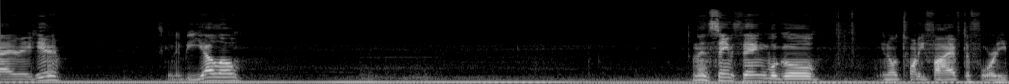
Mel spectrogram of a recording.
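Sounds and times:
engine humming at idle: 0.0 - 10.0.

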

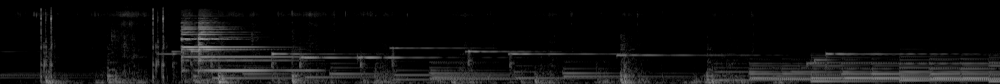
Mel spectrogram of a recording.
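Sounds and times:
soft background music: 0.0 - 10.0
bright bell chime: 1.8 - 4.6.

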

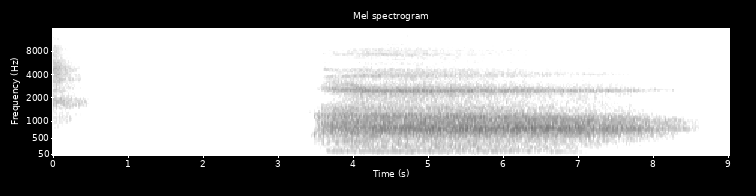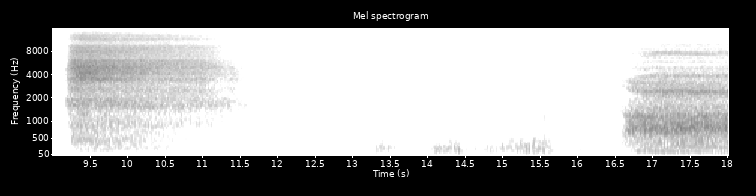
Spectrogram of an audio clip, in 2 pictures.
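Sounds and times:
man breathing deeply: 0.0 - 0.4, 3.5 - 8.4, 9.2 - 11.6, 16.6 - 18.0.

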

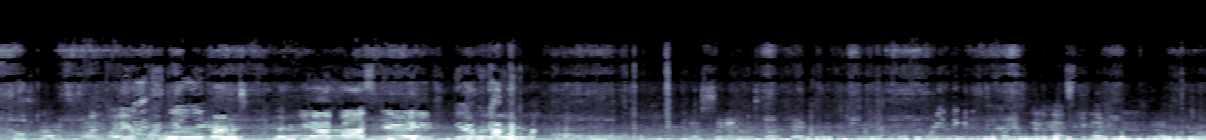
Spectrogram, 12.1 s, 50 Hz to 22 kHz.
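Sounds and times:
faint voices talking: 0.0 - 12.0
wind rumbling on microphone: 0.0 - 12.0.

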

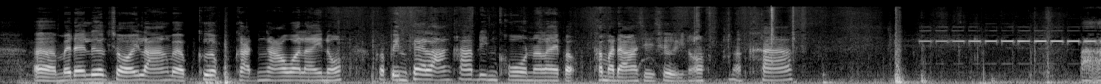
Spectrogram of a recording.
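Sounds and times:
high-pitched electronic warning tone: 9.2 - 11.0.

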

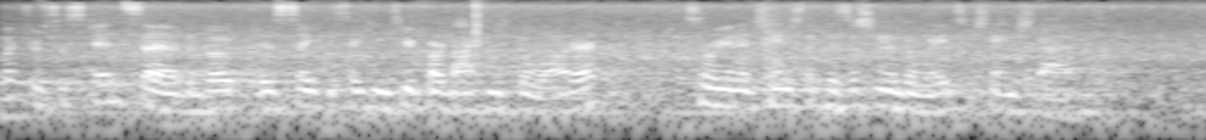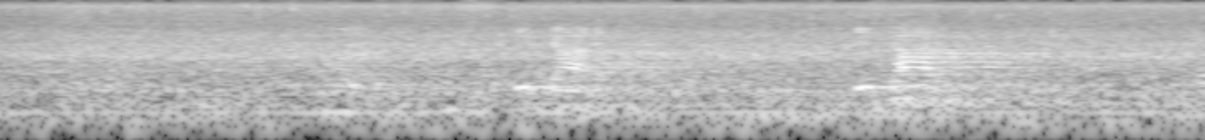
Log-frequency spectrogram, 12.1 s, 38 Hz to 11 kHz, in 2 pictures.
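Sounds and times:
pool hall hiss: 0.0 - 12.0.

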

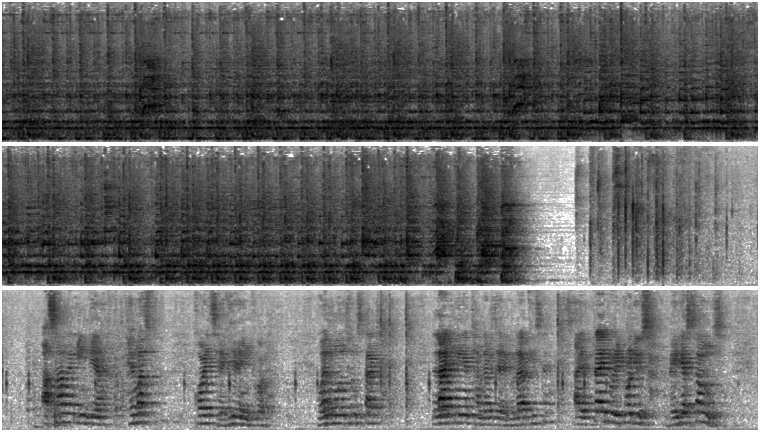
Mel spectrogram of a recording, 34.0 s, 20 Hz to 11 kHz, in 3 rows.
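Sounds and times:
barrel drum fast rhythm: 0.0 - 19.2.

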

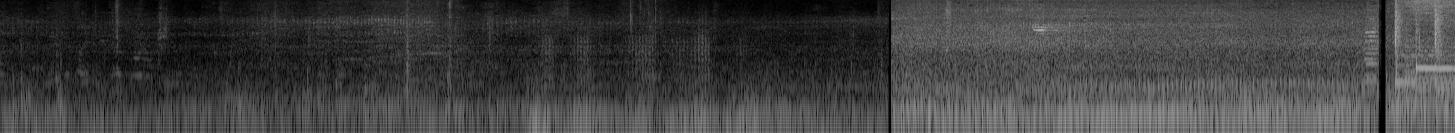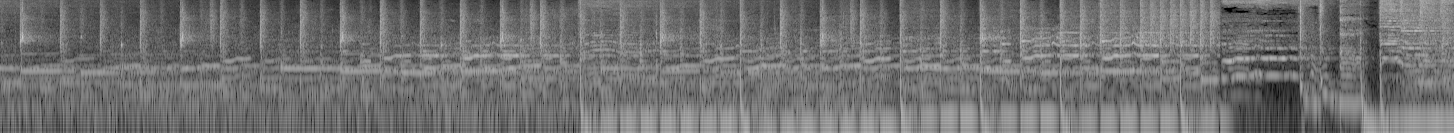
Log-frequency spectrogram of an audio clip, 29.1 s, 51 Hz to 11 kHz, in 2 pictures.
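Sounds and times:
car and road noise: 0.0 - 26.9
car engine rumble in cabin: 0.2 - 9.0
background music: 13.9 - 29.0.

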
